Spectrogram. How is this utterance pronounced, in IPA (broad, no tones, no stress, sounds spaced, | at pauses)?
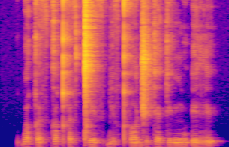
ɓ u q ɪ θ k ʊ qʰ ɪ θ ǀ e θ ɓ i θ qʰ ɔ d͡ʒ ɪ k ɛ k ɪ ŋ͡m u ʔ e r ɪ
